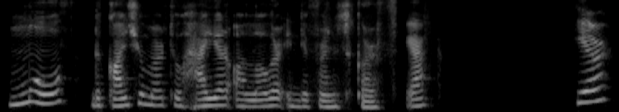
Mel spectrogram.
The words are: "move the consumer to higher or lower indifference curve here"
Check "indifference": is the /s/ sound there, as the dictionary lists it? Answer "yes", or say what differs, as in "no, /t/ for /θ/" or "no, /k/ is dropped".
yes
